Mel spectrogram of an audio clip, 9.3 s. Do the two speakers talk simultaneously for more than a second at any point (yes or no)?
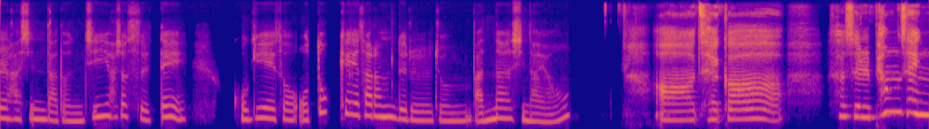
no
